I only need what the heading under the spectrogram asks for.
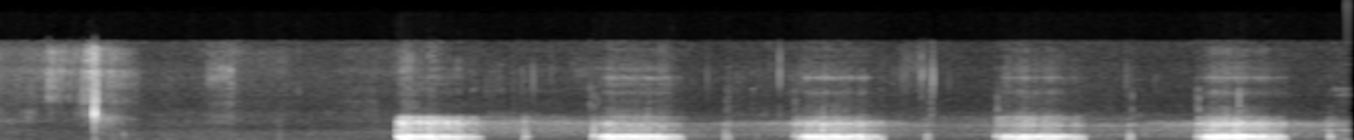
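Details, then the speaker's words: Regurgitant heart murmur, aortic or mitral regurgitation, heard on cardiac auscultation: regular whooshing gushes about once a second. "jadi seperti anda semburan gede atau namanya regurgitasi atau Artha maupun Mitra"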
